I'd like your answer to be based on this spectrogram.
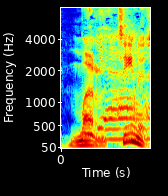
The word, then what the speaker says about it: Martinez: Before that, it was the Vocal Tones, Come Dance With Me, 1956, Manhattan, with Bobby Johnson and Roland Martinez. Did I say it right? Martinez. – Yes.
